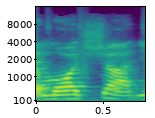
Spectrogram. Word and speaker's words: Schott: And the renaming of Marge Schott, is that how you pronounce her name? – Yeah, Marge Schott.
